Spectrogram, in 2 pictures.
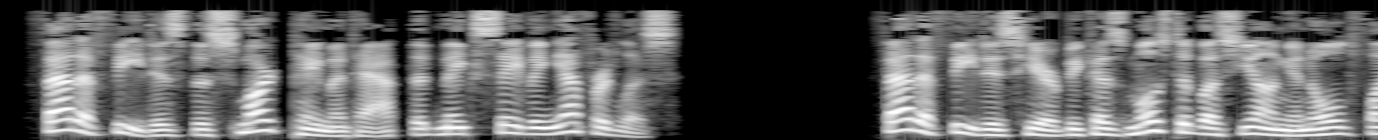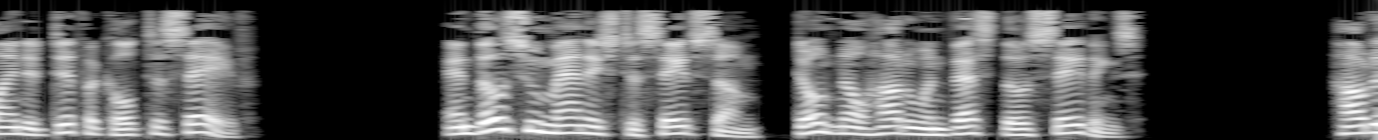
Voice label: us english explainer; Fatafeat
